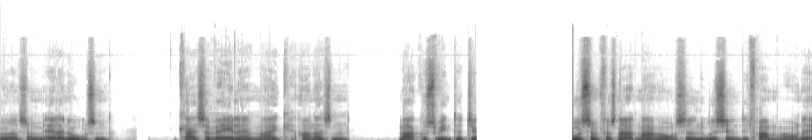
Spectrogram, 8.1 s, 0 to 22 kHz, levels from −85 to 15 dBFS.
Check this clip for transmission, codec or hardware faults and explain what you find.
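One fault stands out in this speech clip. From 4.75 to 5.72 s there is an audio dropout to silence: the speech cuts off mid-flow and resumes about 0.97 s later. The gap holds no room tone, so the input was likely lost while the recorder kept writing zeros. The waveform shows a dead-flat line there, and the spectrogram shows a fully black band.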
